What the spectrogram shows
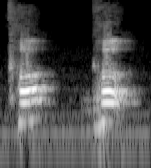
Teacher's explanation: ऐसे वर्णों का उच्चारण होता है जिनमें हवा प्रेशर से निकाली जाती है, बहुत ज्यादा प्रेशर लगता है, इसलिए महाप्राण बोला। · ख और घ के उच्चारण के दौरान हमें देखो हवा को निकालते वक्त कितना कंपन करना पड़ता है या जोर लगाना पड़ता है, प्रेशर से दबाव पड़ता है।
